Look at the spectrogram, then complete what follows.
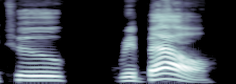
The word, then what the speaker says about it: rebel: slightly differently we say to Rebel okay to Rebel so the accent goes on the second syllable so we say he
